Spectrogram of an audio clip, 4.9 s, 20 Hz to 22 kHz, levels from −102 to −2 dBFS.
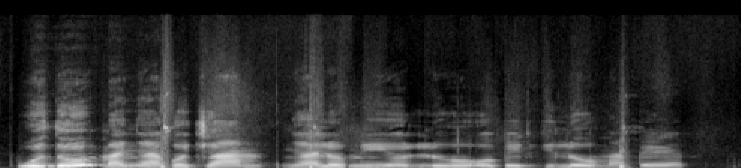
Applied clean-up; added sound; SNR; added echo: neural mask model RNNoise.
